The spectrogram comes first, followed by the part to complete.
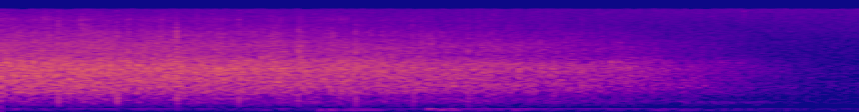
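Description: Audience applauding, the clapping dying away over the last second or so.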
